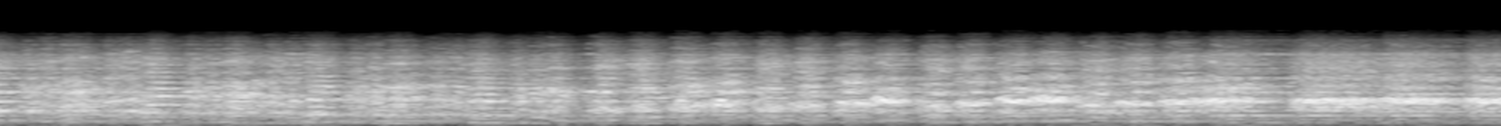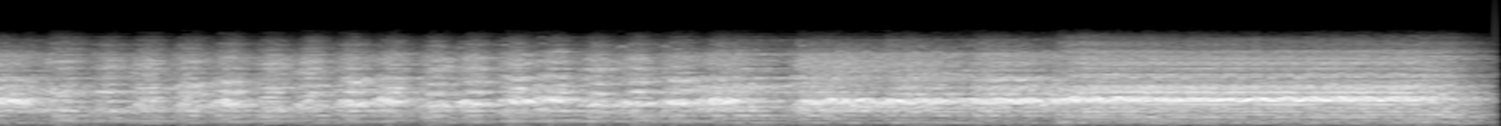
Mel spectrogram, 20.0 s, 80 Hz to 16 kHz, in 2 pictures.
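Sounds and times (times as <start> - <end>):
opera chorus singing: 0.0 - 20.0
orchestra: 0.0 - 20.0.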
